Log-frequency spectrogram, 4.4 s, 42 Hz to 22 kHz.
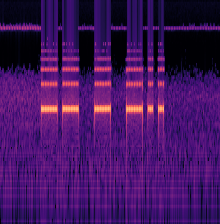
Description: Morse code, heard as a keyed tone, about 11 wpm, 1050 Hz. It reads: MTD
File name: france / mx / MTD-F-VOR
